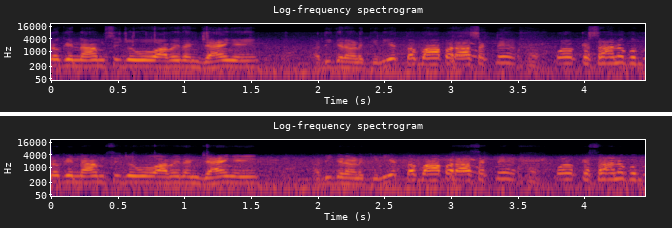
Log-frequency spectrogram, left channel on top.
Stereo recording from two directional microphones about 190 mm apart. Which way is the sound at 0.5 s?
20° left (ahead or behind).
